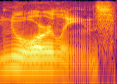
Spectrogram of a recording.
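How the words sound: The name is drawn out a little. This is how people in the Northeast say it. "We kind of drag it out a little bit"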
